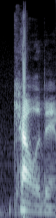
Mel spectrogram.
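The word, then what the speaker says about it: Kaladin: I think main character Kaledan, and it's pronounced Kaledan. I I listened to the audiobook to make sure.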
